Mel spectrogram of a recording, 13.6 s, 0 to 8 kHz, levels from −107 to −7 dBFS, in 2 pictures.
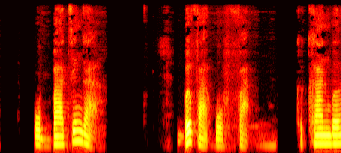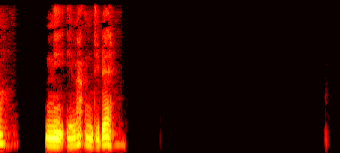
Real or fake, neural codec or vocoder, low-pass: real; none; 7.2 kHz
